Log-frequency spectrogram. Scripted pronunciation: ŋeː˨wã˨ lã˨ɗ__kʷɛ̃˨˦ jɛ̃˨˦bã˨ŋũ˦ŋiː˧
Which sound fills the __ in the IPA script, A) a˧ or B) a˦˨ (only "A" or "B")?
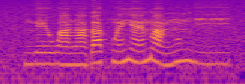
A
